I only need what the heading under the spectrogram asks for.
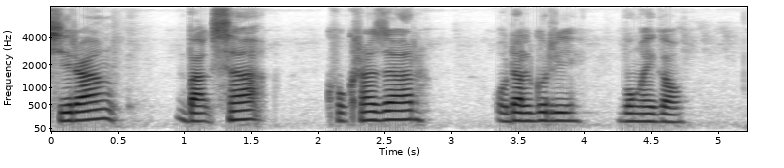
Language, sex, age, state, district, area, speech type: Bodo, male, 30-45, Assam, Chirang, rural, spontaneous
